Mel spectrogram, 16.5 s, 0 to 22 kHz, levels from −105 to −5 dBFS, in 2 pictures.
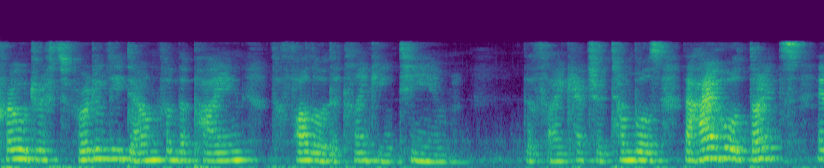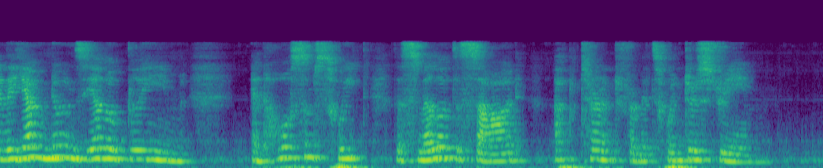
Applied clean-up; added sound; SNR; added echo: neural separator model SepFormer DNS4.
